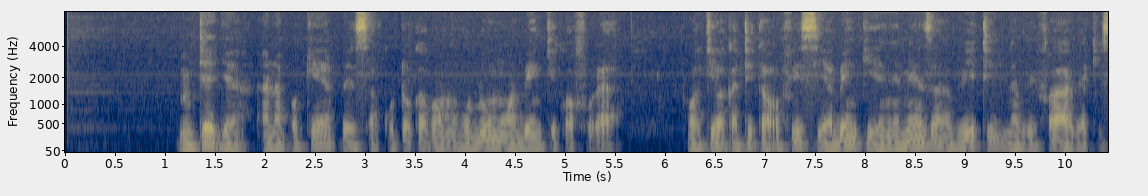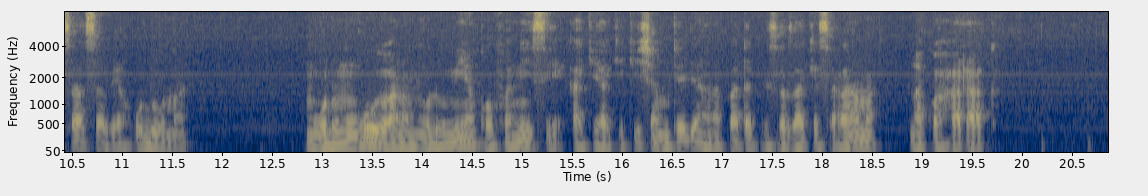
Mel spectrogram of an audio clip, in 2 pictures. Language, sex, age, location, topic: Swahili, male, 25-35, Dar es Salaam, finance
